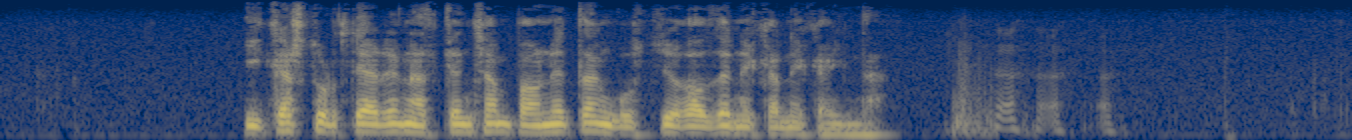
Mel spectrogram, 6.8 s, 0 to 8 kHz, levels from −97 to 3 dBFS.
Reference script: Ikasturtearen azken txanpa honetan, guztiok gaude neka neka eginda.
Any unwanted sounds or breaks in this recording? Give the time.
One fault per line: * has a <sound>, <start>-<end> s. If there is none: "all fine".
* has a laugh, 4.7-5.7 s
